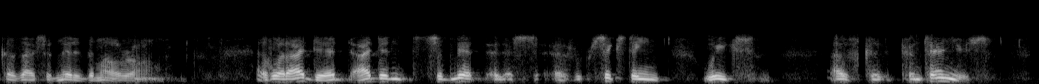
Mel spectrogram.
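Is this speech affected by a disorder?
Yes: Parkinson's; symptoms began about 20 years ago, slowly progressive, out of business about 20 years.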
